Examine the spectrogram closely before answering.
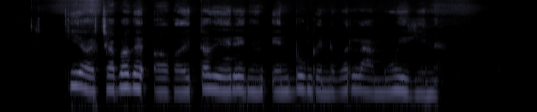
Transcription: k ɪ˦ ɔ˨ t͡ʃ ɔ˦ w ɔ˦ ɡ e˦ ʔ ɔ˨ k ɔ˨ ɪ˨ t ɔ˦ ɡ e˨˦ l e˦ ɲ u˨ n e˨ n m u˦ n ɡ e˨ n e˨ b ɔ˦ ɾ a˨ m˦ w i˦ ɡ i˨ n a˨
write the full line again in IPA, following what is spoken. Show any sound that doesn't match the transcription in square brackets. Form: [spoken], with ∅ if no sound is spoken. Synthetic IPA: k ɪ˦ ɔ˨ t͡ʃ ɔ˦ [b] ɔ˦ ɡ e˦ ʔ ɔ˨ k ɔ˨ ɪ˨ t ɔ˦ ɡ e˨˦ [ɾ] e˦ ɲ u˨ n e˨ n [b] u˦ [ŋ] ɡ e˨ n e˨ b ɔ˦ [l] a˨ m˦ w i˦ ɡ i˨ n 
